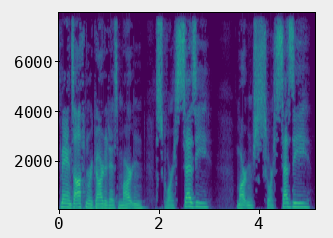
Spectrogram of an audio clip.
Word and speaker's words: Scorsese: This man's often regarded as Martin Scorsese. Martin Scorsese. People often try to drag the Z in there. Martin Scorsese, when it's actually Scorsese. Scorsese. Martin Scorsese. There's no Z in sight.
